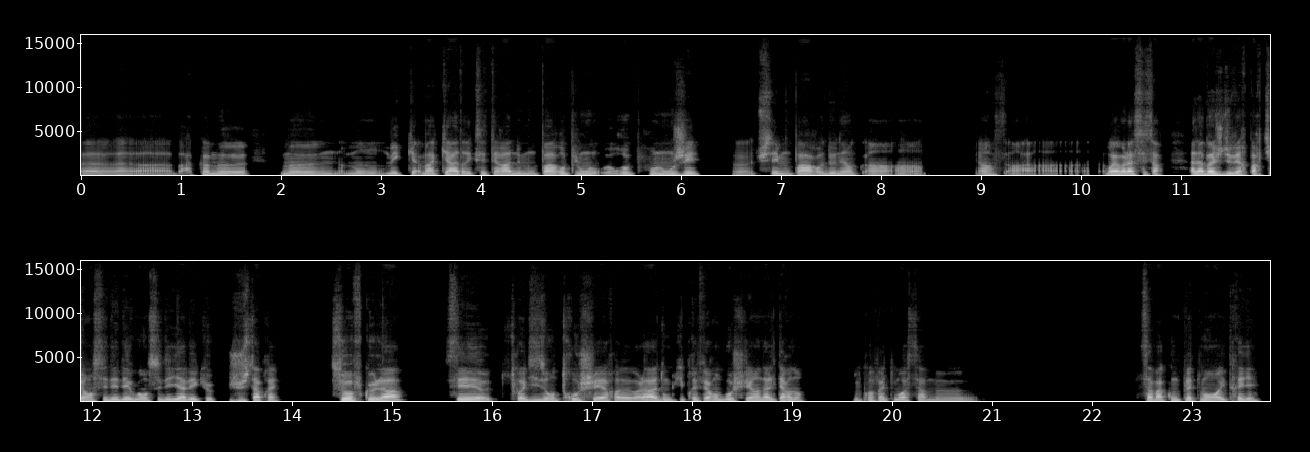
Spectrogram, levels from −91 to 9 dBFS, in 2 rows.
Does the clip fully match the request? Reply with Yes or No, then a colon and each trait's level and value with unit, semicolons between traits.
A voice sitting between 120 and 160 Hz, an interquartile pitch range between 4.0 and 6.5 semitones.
No: low, 125 Hz; average, 2.9 semitones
